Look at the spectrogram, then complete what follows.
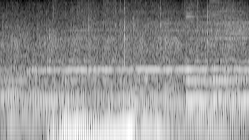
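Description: An audience breaks into dense, steady applause mixed with cheering, given as an acclamation to the Holy Spirit, a continuous crackling wash of clapping over sustained low keyboard chords, swelling slightly midway before holding level.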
